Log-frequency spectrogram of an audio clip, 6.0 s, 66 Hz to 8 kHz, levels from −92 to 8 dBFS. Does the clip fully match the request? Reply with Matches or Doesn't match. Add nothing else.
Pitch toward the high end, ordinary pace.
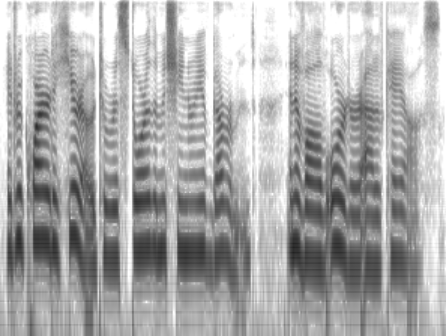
Matches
